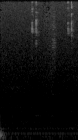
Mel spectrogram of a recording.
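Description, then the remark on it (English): Faint, sparse clicks of computer keyboard typing, someone typing in a search query, come in small clusters against a low background hum, with no one speaking. “I'm typing in Truman Show Paul Giamatti.”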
